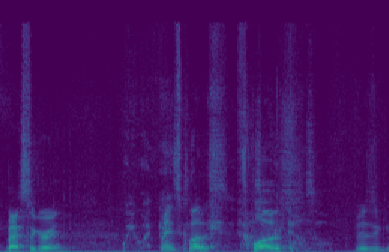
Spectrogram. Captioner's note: whispering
